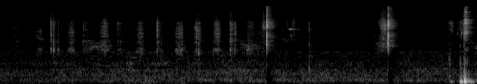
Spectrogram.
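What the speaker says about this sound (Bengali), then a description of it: "এই যে একটা কুচি ফ্রক যেভাবে কাটে সেভাবেই কাটলাম গলা কাঁধ মোহরা বডি সব কিছু" Scissors snip through fabric while cutting a frilled frock, a quick run of crisp rhythmic cuts followed by a few sharper separate snips, close and clear with no speech.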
